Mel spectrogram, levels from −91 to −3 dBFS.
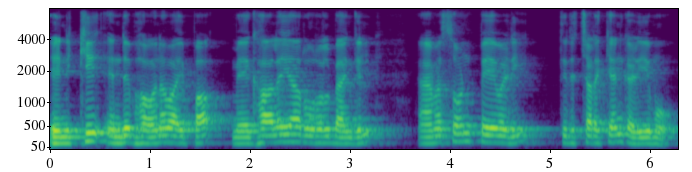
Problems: none marked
